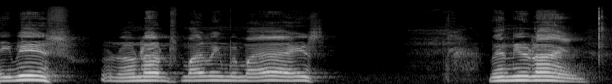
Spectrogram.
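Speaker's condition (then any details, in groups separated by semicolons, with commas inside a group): Spastic cerebral palsy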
